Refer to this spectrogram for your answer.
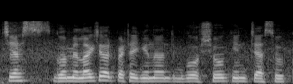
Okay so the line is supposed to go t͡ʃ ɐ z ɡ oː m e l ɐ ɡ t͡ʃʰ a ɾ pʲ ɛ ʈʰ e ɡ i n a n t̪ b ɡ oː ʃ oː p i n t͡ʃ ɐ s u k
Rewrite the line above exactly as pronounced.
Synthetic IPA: t͡ʃ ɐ s ɡ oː m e l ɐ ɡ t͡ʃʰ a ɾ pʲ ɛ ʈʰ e ɡ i n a n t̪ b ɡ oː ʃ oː k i n t͡ʃ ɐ s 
